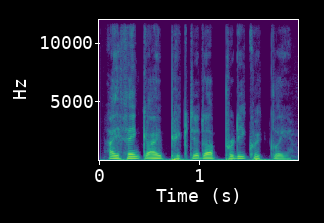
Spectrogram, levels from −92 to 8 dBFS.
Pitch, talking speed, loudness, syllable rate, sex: 135 Hz, 240 wpm, -17 LUFS, 6.3 syllables/s, male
